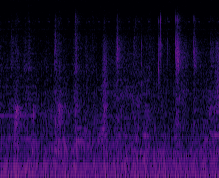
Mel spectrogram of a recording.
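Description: Sparse, faint hand clapping from a small audience, a few irregular claps a second, over a low steady hum from the sound system.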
